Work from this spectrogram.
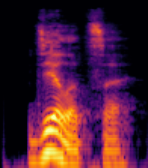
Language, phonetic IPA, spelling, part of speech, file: Russian, [ˈdʲeɫət͡sə], делаться, verb, Ru-делаться.ogg
- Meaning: 1. to become, to get, to grow, to turn 2. to happen (with, to), to be going on 3. passive of де́лать (délatʹ)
